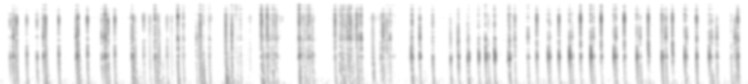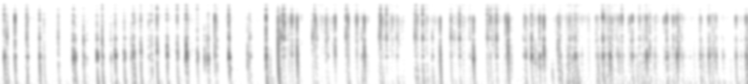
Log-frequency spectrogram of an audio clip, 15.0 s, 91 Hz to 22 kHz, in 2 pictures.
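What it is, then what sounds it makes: Smartphone in plastic case, tapped and scratched. Fingertips and nails tap and scratch the back and camera area of a hand-sized smartphone in a clear plastic case, held up in both hands while the phone itself records. Dense, rapid, dry plastic clicks with almost no ring come in uneven bursts across the whole clip, centered in the midrange around 550 Hz, with soft scratching rustle between the taps.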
